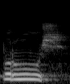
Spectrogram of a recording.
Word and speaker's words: पुरुष: पुरुष पुरुष नहीं बोलते हम। यह बड़ा ऊ है। हम बोलते हैं पुरुष। यह छोटा ऊ है। तो यह वाला ठीक है। यह वाला गलत है।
